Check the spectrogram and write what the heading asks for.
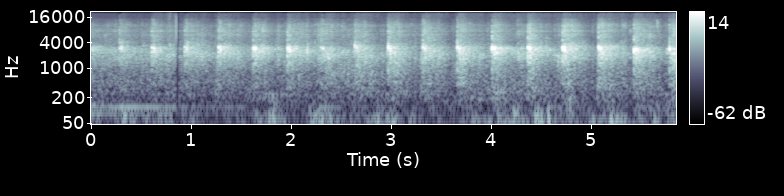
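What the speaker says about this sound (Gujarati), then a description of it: "જોરદાર તાળીઓ પાડીને પ્રભુને માન સન્માન આપીએ" A church congregation claps loudly in praise, a steady rhythmic beat of sharp, closely spaced claps continuing throughout.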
